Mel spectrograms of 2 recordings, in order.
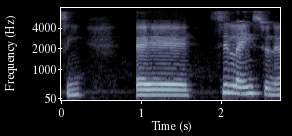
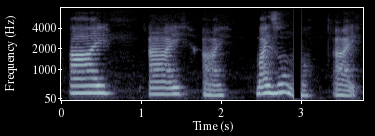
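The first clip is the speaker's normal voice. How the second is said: lightly acted ouch cries; pained ai demo; much slower than usual. Shown as a demonstration. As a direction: act out a string of small hurts. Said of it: "esse ai, né, também tá explicando a questão dos sentimentos".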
